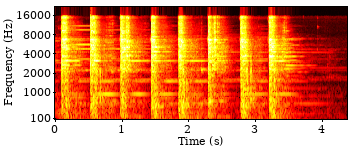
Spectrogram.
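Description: Rubber mallet striking a thin sheet-metal body panel, seven blows about two a second, the metal ringing briefly after each. It is the bent section of the panel being hammered straight.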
